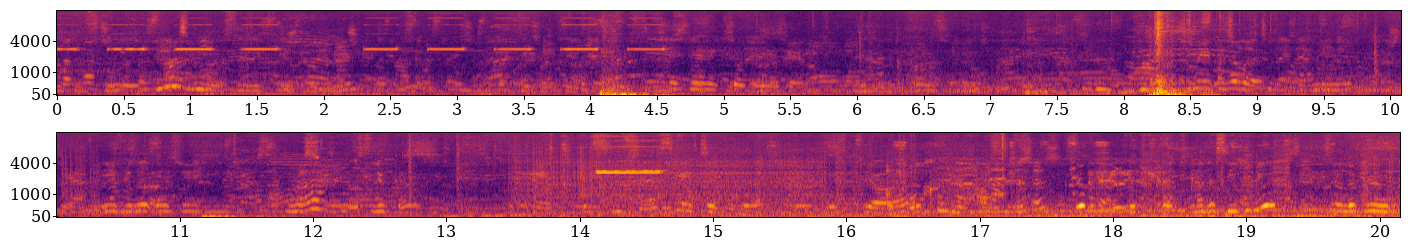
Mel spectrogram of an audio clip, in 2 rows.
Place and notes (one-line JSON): {"title": "Gent, België - Tramway ride into the old city", "date": "2019-02-16 18:45:00", "description": "Tram ride in the heart of the old city of Ghent. The vehicle is crowded. Very difficult to record (I had to do it three times) because of a good amount of infrabass. However, the route is interesting considering that the vehicle has difficulty with tight curves. Journey from Gravensteen to Van Nassaustraat.", "latitude": "51.05", "longitude": "3.72", "altitude": "10", "timezone": "Europe/Brussels"}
